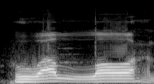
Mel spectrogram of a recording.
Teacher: Maka lafaz Allah huruf lam jalalahnya dibaca tabkhim, dibaca tebal. Nah, sekarang kita baca huwallah, bukan huwallah tapi huwallah, seperti itu ya.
